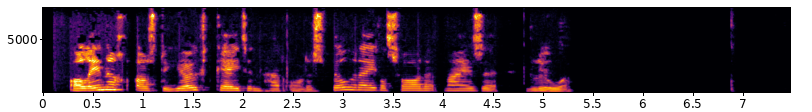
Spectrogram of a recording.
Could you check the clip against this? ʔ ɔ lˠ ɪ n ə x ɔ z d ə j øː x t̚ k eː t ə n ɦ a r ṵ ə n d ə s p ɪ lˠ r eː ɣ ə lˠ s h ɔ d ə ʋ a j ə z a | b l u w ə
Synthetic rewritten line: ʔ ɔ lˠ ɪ n ə x ɔ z d ə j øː x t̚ k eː t ə n ɦ a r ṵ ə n d ə s p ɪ lˠ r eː ɣ ə lˠ s h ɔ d ə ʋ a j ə z ə | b l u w ə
